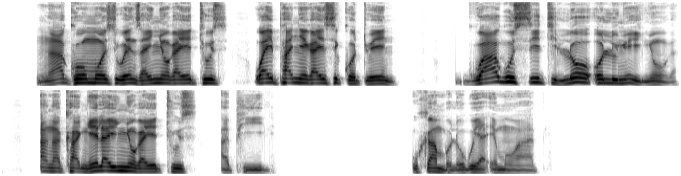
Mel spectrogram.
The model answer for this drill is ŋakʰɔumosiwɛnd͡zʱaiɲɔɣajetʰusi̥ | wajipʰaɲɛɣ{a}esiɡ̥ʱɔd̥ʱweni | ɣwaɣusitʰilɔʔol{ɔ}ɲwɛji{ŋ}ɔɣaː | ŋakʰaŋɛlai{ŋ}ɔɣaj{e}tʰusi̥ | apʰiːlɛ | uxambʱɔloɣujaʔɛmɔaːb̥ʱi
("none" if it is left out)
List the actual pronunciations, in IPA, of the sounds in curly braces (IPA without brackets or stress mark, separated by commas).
a, u, ɲ, ɲ, e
